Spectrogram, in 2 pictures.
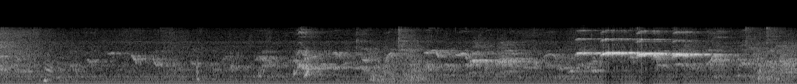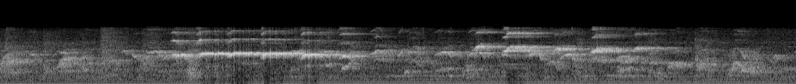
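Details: A female Golden Retriever puppy from Terrell, Texas: quiet at first, then bursts of shrill, drawn-out whining and quick yelps that rise and fall, repeated in clusters toward the end.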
